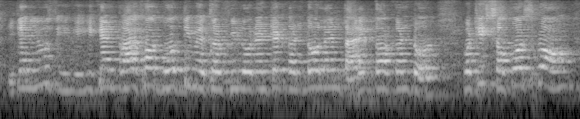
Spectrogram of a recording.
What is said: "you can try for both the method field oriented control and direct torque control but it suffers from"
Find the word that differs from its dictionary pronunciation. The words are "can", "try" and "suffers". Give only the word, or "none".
suffers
